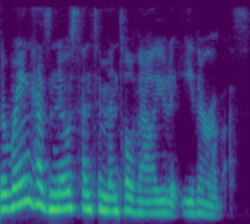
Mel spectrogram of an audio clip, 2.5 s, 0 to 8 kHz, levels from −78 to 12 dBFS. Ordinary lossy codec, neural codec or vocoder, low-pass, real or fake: AAC, 32 kbps; none; 7.2 kHz; real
